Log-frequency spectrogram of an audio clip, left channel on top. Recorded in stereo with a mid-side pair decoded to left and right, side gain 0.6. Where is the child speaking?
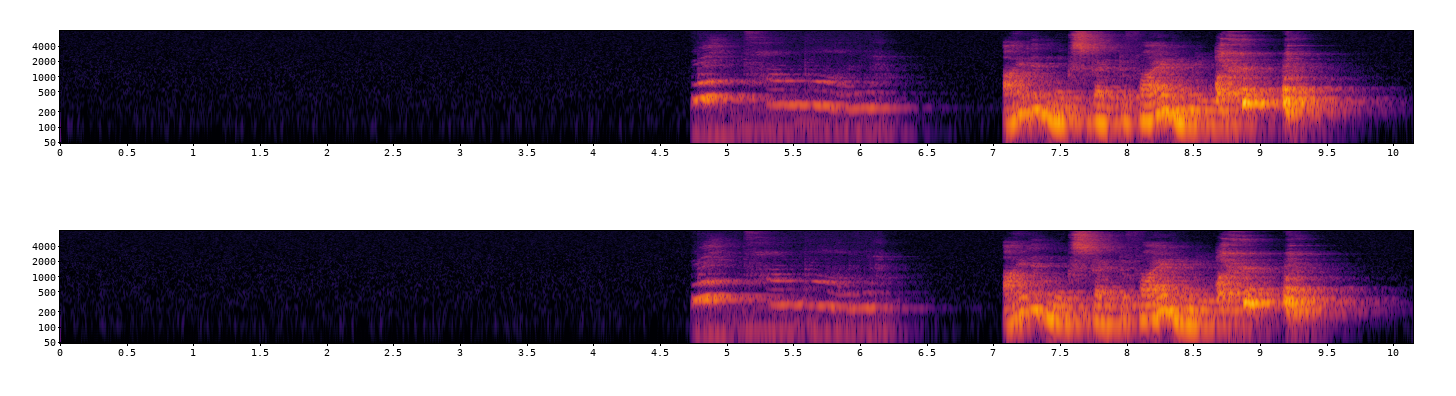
10° left, 1.5 m; by 6.2 s 15° right, 0.6 m.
